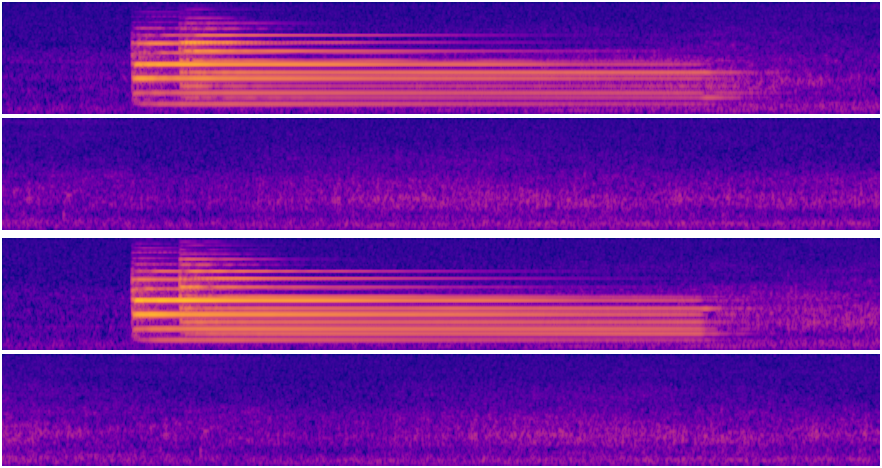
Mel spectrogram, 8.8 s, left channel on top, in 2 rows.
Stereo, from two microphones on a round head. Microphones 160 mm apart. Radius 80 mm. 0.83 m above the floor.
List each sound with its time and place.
0.6 s a doorbell: 25° right (ahead or behind), 3.5 m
